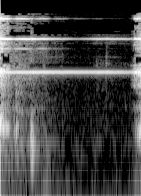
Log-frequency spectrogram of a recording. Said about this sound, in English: You'd better answer the phone. Answer it, comrade, right now.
